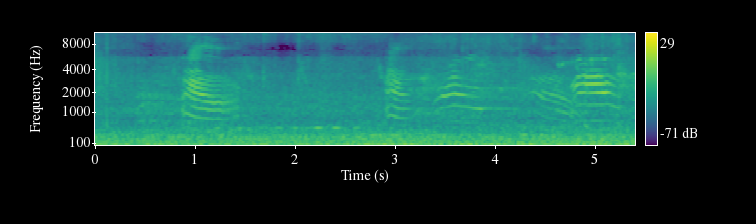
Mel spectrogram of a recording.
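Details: Stray street cat fighting other cats: three loud drawn-out wailing meows, rich in harmonics, rising then bending down, about two seconds apart, over steady low background rumble outdoors.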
